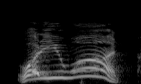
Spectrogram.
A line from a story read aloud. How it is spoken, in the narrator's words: cried hollowly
